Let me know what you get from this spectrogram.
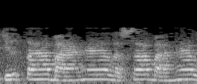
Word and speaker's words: sa bà: Nhưng mà chữ ta bà là mình phát âm đúng ra cái chữ mà tiếng Phạn đó gọi là sa ha. Ta bà là sa ha. Thành thử nếu mình nói đúng là mình đọc là sa bà. Bây giờ mình đọc là ta bà, đọc nó chạy rồi.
